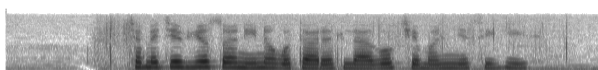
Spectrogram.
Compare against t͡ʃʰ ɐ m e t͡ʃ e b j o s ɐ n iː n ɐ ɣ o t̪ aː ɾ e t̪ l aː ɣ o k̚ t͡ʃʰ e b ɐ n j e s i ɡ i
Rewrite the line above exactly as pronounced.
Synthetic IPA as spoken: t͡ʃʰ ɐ m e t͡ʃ e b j o s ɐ n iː n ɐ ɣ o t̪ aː ɾ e t̪ l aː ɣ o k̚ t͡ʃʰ e m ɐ n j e s i ɡ i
